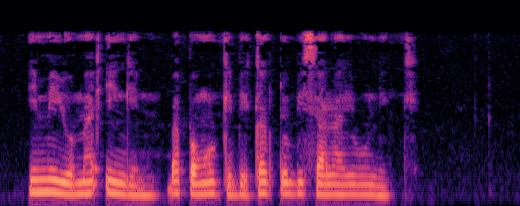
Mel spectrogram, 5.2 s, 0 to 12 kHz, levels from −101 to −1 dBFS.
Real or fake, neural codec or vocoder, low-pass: real; none; 7.2 kHz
